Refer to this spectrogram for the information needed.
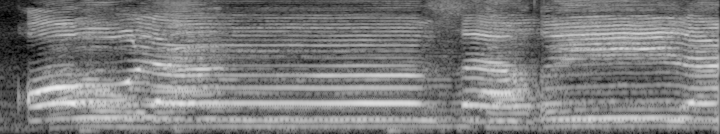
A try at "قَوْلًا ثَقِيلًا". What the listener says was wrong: یہ بھائی سے غلطی ہوئی بھائی نے سقی یا کو زیادہ لمحہ کر دی قولا ثقیلا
